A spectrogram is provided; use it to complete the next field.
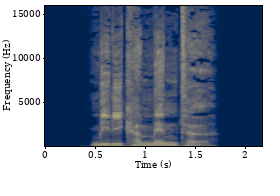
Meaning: nominative/accusative/genitive plural of Medikament
- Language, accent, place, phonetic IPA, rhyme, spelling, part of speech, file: German, Germany, Berlin, [medikaˈmɛntə], -ɛntə, Medikamente, noun, De-Medikamente.ogg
